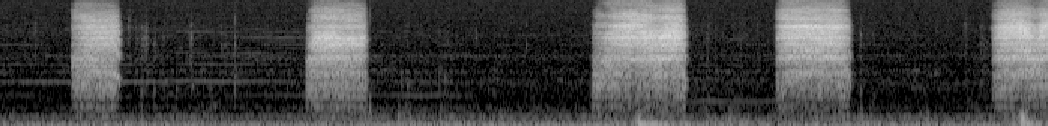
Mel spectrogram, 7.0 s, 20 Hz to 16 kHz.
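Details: Begging barn owl chicks filmed by nest camera in Israel, eggs laid 9 April 2021, being fed by their mother and father: five rough, broadband hisses about half a second long, spaced irregularly, with faint low thumps beneath.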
